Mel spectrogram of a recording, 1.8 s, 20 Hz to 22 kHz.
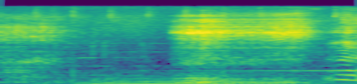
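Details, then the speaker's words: Obstructive sleep apnoea in an adult male extreme snorer monitored overnight at a sleep clinic; lying on his back, he stops breathing for about 30 seconds. "He's on his back now. And he's not breathing at all. It's going on for a good 30 seconds now. This is serious."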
